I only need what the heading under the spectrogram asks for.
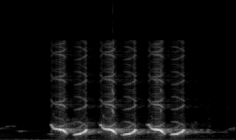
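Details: Three repeated pairs of whistled notes from a White-browed laughingthrush, each pair a down-slurred note followed by a rising one, delivered evenly about every half second.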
